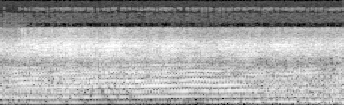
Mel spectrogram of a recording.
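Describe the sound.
Racing cars stream through turn one and head up a hill late in a motor race, making a steady, dense engine drone that stays loud and even throughout, with no talk.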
